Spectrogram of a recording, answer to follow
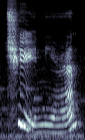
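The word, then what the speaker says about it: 去年: Tapi kalau misal tahun kemarin kita bacanya qu nian.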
